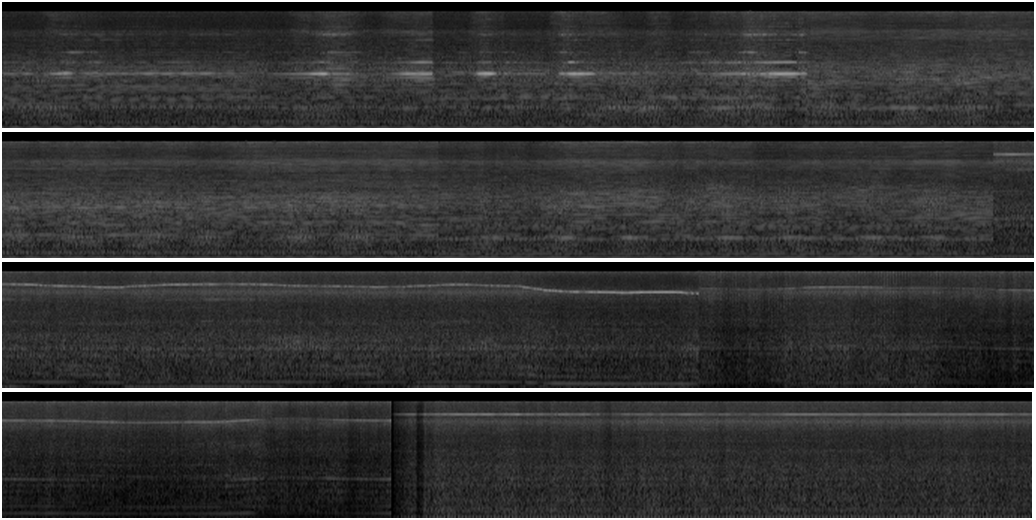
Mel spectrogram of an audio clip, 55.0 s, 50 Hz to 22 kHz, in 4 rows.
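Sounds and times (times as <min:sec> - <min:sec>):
bench grinder grinding steel: 0:00.0 - 0:55.0
electric drill whining: 0:25.7 - 0:36.9.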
